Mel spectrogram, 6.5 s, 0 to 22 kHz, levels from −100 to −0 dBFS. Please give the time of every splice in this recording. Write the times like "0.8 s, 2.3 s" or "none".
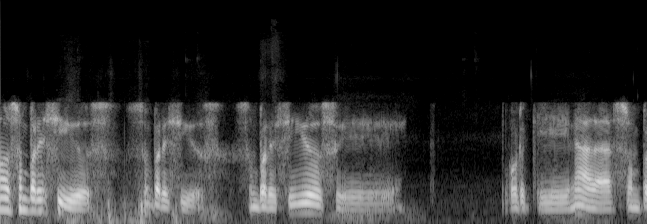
none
